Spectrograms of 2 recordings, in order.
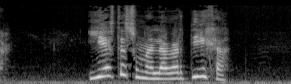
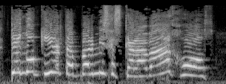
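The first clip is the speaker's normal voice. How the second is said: sudden urgency; 7 semitones higher, 5 dB louder than usual. Acted. Child alarmed about rain.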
